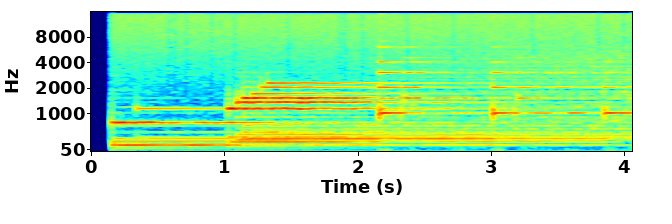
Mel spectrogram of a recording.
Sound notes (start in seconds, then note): 0.2 nostalgic computer startup sound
